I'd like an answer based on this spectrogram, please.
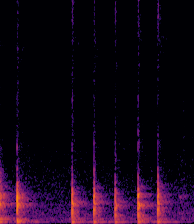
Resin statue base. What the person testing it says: it looks solid, but it's really a hollow base. When you tap it, you can tell it's hollow.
